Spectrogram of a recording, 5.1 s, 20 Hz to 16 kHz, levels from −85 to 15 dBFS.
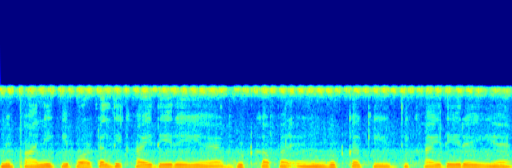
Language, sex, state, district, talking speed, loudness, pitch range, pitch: Hindi, female, Chhattisgarh, Balrampur, 210 wpm, -13 LUFS, 210-220 Hz, 215 Hz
